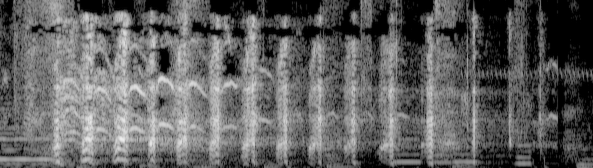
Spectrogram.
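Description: Rapid laughter, a quick run of short 'ha' pulses about five a second, over background music.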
